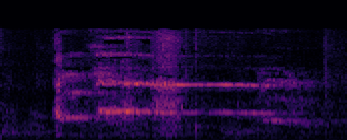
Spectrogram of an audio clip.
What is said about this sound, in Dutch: En toen kraaide de haan.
